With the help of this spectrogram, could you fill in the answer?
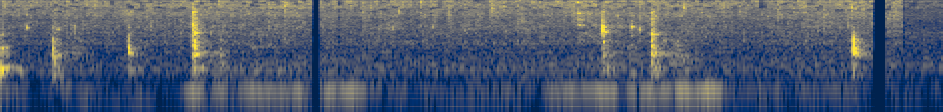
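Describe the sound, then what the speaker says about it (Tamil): Onions and tomatoes sauté in a pan while a South Indian idiyappam sevai dish is being cooked. A steady, close sizzle runs throughout, with occasional sharp stirring scrapes and clicks. "ஸோ நல்லா அந்த வெங்காயம் தக்காளிலாம் பாருங்கள் வதங்கிட்டே வருது."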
